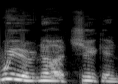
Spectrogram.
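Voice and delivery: very loud cartoon sidekick voice at full blast. Showing off impressions into the microphone, in a Patrick Star voice. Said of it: "I like to do Patrick Star".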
